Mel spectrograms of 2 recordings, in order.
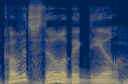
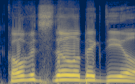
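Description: First: Said in the usual way. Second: "covid's still a big deal" said higher and louder, mocking; mock cavalier. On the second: Shown as a demonstration. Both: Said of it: "I sound so cavalier about it".

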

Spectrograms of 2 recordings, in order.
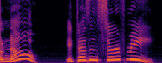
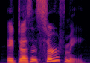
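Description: First: High, slow and emphatic, every word of "No, it doesn't serve me" leaned on; a coach showing how to shut a thought down; firm emphatic refusal. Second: Said in the usual way. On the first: Shown as a demonstration. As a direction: say "No" high and drawn out like you truly mean it. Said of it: "literally look at that and go". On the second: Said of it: "honestly saying out loud".

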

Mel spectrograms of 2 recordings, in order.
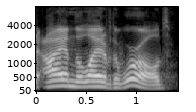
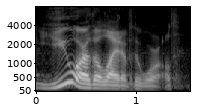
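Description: First: Am leaned on in I am the light of the world; quoting Jesus, the word am stressed. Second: You hit first and harder in You are the light of the world, lower overall; quoting Jesus, contrast lands on You; stress on YOU. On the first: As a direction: press the word am. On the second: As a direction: punch the word You. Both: Retold or imitated. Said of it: "but he also said".

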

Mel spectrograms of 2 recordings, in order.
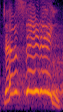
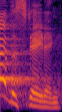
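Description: First: Devastating wailed in a huge high swoop, louder. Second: Said in the usual way. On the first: Shown as a demonstration. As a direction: cry out devastating like a mock tragedy.

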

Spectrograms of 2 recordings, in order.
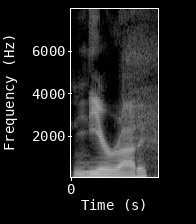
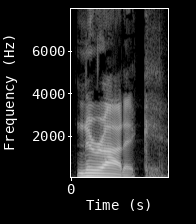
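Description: First: "Neurotic" said as near-OT-ic, questioning; own mispronunciation. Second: "neurotic" said as nur-OT-ic; corrected pronunciation. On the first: Checking how they said it, "Neurotic" as near-OT-ic. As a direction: say "Neurotic" with an ear sound, rising at the end. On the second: Trying the word after being queried, "neurotic" as nur-OT-ic. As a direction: say "neurotic" with a short nur start. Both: Shown as a demonstration. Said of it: "How did I say it?".

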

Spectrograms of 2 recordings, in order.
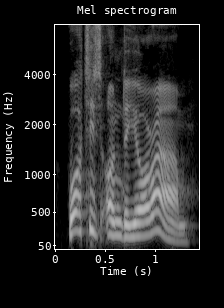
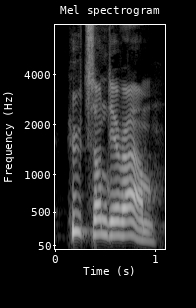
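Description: First: Said in the usual way. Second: Put-on a light Yorkshire Bradford accent, hoots for what's. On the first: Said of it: "which that meant in his British". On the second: Preacher quoting Wigglesworth at the door, light Bradford accent. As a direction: mimic a gruff old Bradford preacher in Bradford accent. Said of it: "in his British forward slash Bradford accent".

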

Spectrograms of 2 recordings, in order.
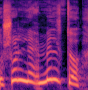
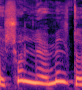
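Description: First: Even higher, louder repeat of the shout; father shouting harder at Omar; angrier yell. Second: Higher, louder furious shout at his son; angry father yelling. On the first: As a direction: push the rage up a notch. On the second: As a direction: start the father's scolding. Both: Acted. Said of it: "صار يصيح عليه".

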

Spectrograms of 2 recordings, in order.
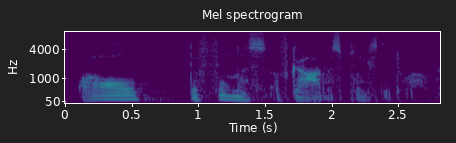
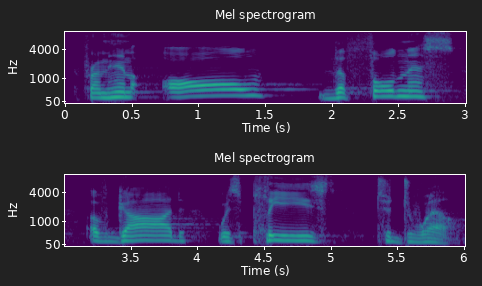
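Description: First: Low near-whisper, very soft; hushed repetition. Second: Slow, drawn-out proclamation; deliberate pulpit climax, word by word; emphatic scripture reading. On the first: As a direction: let the verse sink in quietly. Repeats verse for reflection. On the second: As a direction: stretch each phrase with weight. Scripture climax, then repeated hushed. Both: Acted.

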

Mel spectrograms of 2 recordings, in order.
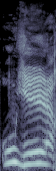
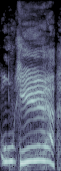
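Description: First: High, loud "Oh yeah!" wrestler shout; Macho Man Randy Savage. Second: High gravelly-free "Oh yeah!" shout, much higher and louder; Macho Man Randy Savage. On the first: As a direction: hype it like a wrestling promo. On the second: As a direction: bellow it like a wrestling promo. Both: Retold or imitated. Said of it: "them saying Macho Man shit".

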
